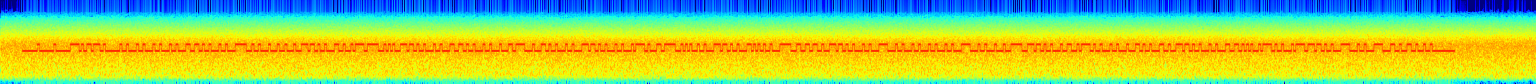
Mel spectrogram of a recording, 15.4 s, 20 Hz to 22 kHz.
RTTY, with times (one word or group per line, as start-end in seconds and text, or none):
1.2-3.0 8511
3.2-4.0 0356
4.2-5.5 8797
6.0-7.0 3756
7.3-8.3 4580
8.5-10.3 9915
10.4-11.8 2370
11.9-13.1 8633
13.2-14.2 9900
